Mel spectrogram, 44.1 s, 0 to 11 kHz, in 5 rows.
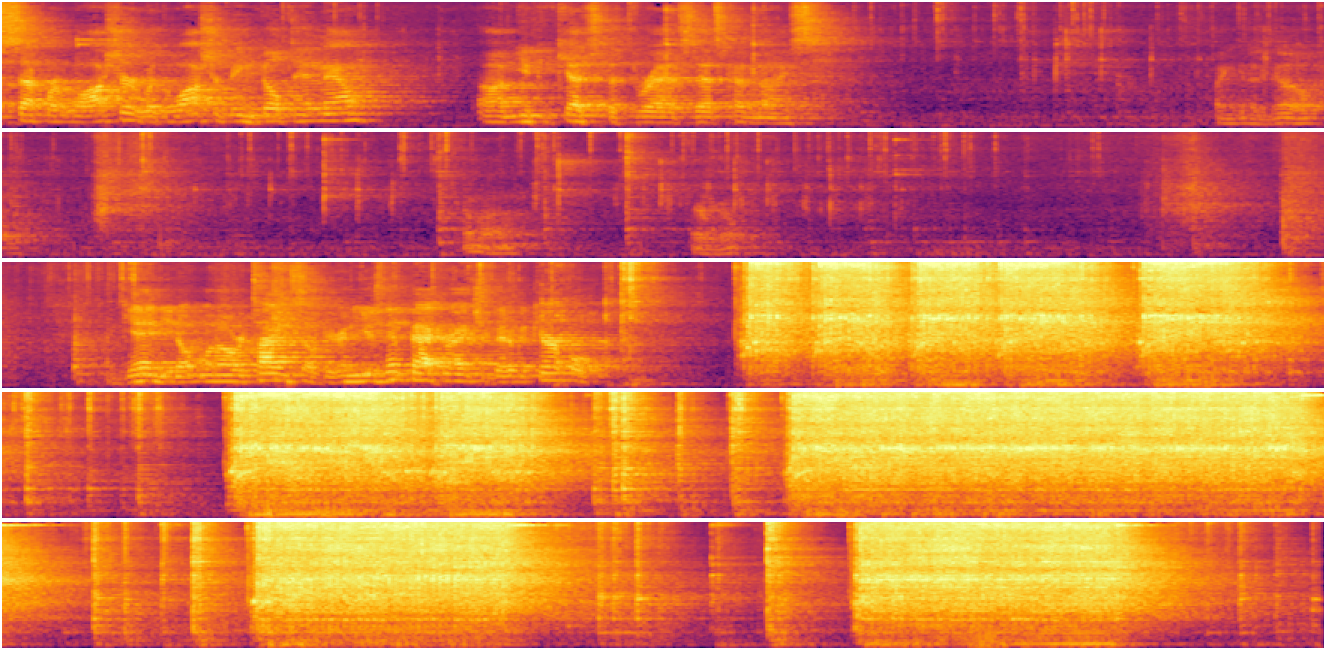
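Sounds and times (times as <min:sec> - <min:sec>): impact wrench bursts: 0:22.5 - 0:26.9, 0:28.0 - 0:39.7, 0:40.4 - 0:43.8.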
